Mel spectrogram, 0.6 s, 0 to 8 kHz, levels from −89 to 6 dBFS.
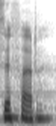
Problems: none marked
